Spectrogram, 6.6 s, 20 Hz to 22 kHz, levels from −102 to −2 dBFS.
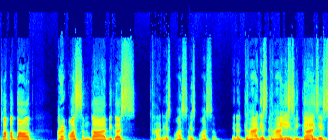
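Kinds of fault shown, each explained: doubled audio track: From 3.79 s to the end, the speech is heard twice. A full-band copy trails about half a second behind, at roughly the same level. It cuts in abruptly, with no decay or room colour. A slower second capture path is the likely cause.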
